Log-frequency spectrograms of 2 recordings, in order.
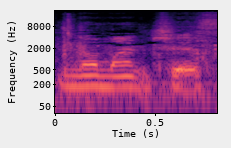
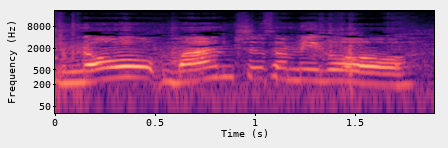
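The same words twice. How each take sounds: First: Said in the usual way. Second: Louder, higher No manches; excited exclamation. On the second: Real, not acted. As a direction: burst out No manches, amigo.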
